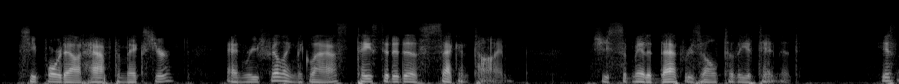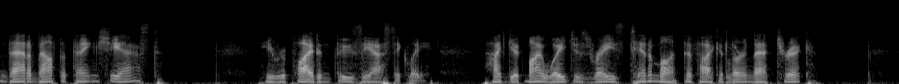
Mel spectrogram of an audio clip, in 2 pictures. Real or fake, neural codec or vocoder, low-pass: fake; vocoder, 44.1 kHz, 128 mel bands, Pupu-Vocoder; 7.2 kHz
